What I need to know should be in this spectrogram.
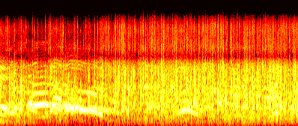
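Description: A crowd of men sings together outdoors.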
